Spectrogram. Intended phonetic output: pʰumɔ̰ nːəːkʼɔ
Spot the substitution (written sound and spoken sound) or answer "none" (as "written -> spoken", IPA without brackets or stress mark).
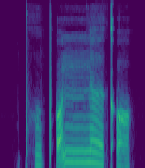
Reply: m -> pʼ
